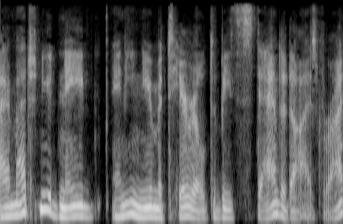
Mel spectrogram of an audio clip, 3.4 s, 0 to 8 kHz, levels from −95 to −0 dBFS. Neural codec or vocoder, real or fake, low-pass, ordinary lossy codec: codec, 16 kHz, 16 kbps, FreqCodec, smaller model; fake; 7.2 kHz; MP3, 48 kbps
